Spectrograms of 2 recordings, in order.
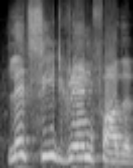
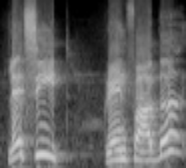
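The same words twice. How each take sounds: First: The words run together without a pause. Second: There is a pause before 'grandfather'. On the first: The grandfather is the one to be eaten. "what does that mean? Chalo, bapu nu khaiye, dadaji ko khaye" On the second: The grandfather is being invited to come and eat. "it means dadaji chalo khaye. So pause can change the meaning"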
